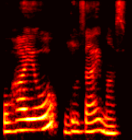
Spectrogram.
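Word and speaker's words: おはようございます: මෙතන යෝ කියලා දැන් අර long vowels වලදී කරා යෝ කියලා මෙතන දීර්ඝ ශබ්දයක් ඇදෙනවා. ඇදෙන sound එකක් තියෙන යෝ. ඒ නිසා තමයි යෝ වලට ඌ එකක් ඇඩ් කරලා තියෙන්නේ. ඒකට මේක ප්‍රොනවුන්ස් කරනකොට යෝ ඌ නෙමෙයි ප්‍රොනවුන්ස් කරන්නේ.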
